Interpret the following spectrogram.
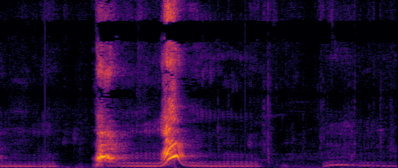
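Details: Sausage dog kept as a pet growling steadily, breaking into two loud barks, the second rising in pitch, then settling back into a softer low growl.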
